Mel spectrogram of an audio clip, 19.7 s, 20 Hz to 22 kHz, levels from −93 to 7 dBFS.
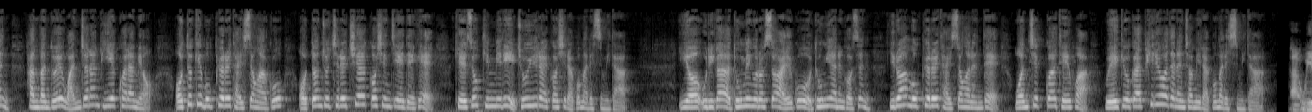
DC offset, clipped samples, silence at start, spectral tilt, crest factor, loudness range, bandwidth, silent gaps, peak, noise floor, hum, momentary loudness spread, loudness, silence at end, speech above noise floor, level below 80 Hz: under 0.1%; under 0.1%; 0 s; -4.5 dB/octave; 18 dB; 2 LU; 15.5 kHz; 19.21-19.32 s; -6 dBFS; -58 dBFS; none; 10 LU; -24 LUFS; 0 s; 34 dB; -58 dBFS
